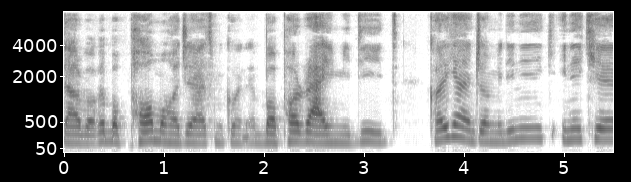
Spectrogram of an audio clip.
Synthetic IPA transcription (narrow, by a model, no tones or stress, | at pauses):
d̪̥æɾvɒːɣe̞bɒːpʰɒːmoɦɒːd͡ʒe̞ɾæt̪ʰmiːkʰo̞nebɒːpʰɒːræjmiːd̪iːd̪̥ | kʰɒːɾiːceænd͡ʒɒːmːiːd̪ineiːnecʰe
